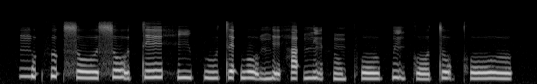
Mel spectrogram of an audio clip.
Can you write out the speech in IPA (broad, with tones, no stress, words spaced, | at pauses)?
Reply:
mʊ˦ʔθʊ˦ʔsʰo˨ʊ̯ sʰo̰˦˨ʊ̯te˦ hi˨ pu˨ tɛ˦ʔwo̰˦˨ʊ̯ŋḛ˦˨hä˦ʔ nĩ˦˨θũ˨pʰo˦ʊ̯ pĩ˦˨ko˨ to̰˦˨kʰo˦ʊ̯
